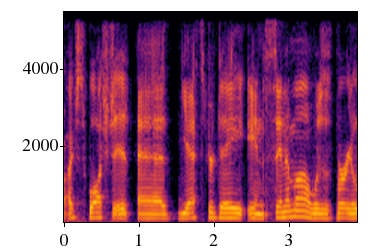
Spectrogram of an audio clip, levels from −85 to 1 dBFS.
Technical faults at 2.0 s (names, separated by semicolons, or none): none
